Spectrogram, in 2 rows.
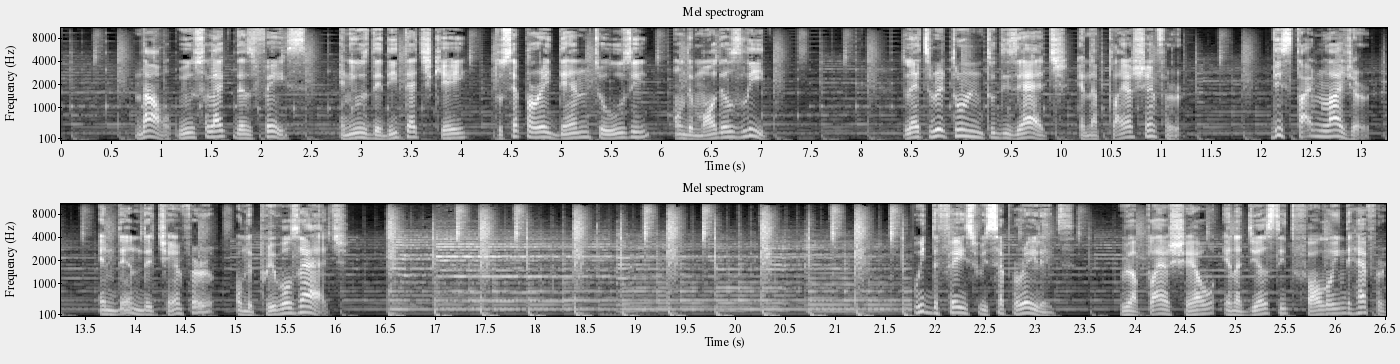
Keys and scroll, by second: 4.8 4, 11.0 2, 12.1 ctrl+shift+c, 16.4 ctrl+shift+c, 20.6 2, 20.8 F4, 21.1 F4, 21.5 F4, 23.3 alt+q, 25.5 f, 25.7 F3.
